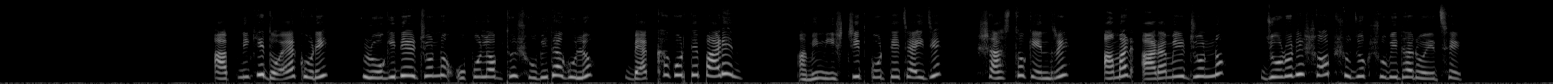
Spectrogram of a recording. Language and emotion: Bengali, fearful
